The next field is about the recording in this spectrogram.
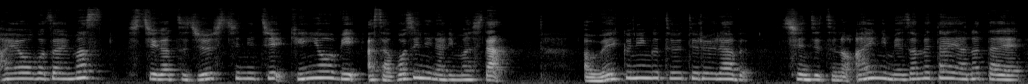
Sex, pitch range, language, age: female, 195-245 Hz, Japanese, 40-59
